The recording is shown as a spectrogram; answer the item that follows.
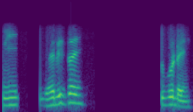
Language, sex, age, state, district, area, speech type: Marathi, male, 18-30, Maharashtra, Washim, urban, conversation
